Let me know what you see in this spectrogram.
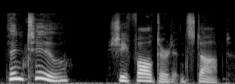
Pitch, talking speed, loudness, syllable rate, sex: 170 Hz, 155 wpm, -17 LUFS, 4.9 syllables/s, male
